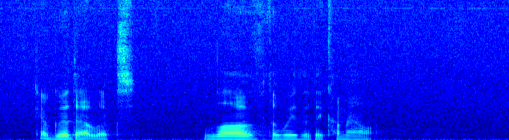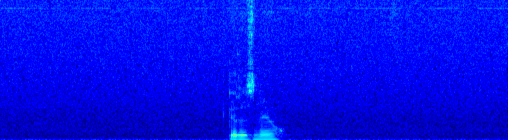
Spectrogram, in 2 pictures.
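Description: A cloth rubs softly against a watch.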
